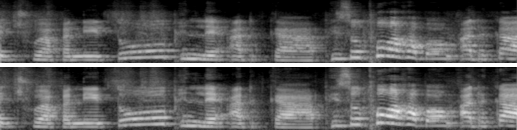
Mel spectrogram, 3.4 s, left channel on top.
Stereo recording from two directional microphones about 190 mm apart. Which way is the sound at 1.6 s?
20° left (ahead or behind).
